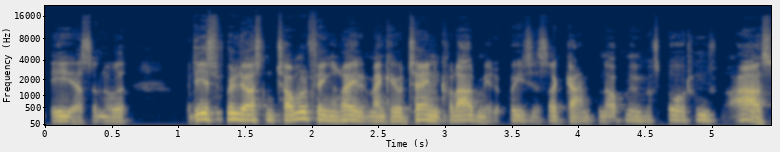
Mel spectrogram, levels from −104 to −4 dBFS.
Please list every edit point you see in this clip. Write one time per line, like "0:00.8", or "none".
none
